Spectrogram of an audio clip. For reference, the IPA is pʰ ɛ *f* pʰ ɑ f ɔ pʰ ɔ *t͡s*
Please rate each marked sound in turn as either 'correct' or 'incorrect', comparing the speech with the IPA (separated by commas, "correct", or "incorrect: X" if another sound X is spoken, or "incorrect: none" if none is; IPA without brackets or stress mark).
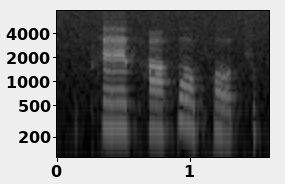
incorrect: none, correct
